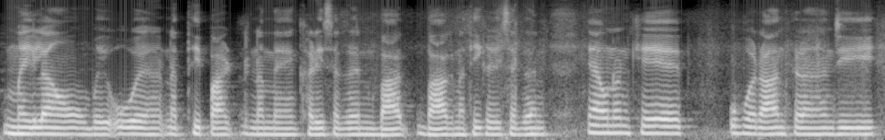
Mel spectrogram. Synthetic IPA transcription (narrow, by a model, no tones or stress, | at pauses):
mɐɪlãũbɐʔʊɦenɐt̪ʰipaːʈɪnə̆mẽkʰɐɾisɐɡʱənɪ̆baːɡbʱaːɡnɐt̪ʰikʰɐɾisɐɡʱənɪ̆ | jãːʊn̤ənɪ̆kʰeː | ʊɦoɾãːnd̪ʱkɐɾəɽ̃d͡ʑiː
